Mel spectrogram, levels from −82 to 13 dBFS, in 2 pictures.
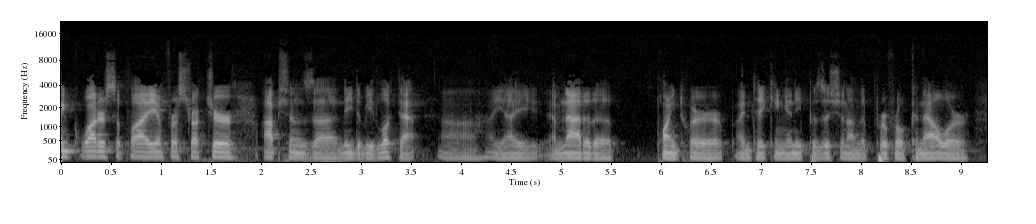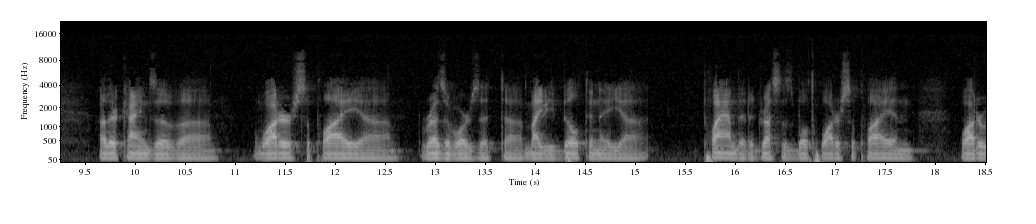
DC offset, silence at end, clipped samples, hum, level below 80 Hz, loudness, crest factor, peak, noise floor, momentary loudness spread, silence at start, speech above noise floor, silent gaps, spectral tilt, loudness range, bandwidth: under 0.1%; 0 s; under 0.1%; none; -40 dBFS; -26 LUFS; 24 dB; -2 dBFS; -58 dBFS; 12 LU; 0 s; 33 dB; none; -6.5 dB/octave; 3 LU; 16 kHz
